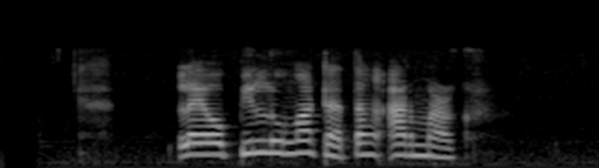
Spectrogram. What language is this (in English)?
Javanese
